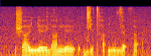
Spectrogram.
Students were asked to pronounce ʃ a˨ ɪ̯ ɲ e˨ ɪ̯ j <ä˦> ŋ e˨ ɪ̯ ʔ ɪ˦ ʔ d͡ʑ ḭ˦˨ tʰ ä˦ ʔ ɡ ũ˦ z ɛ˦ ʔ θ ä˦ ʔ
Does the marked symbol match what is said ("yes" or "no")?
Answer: yes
